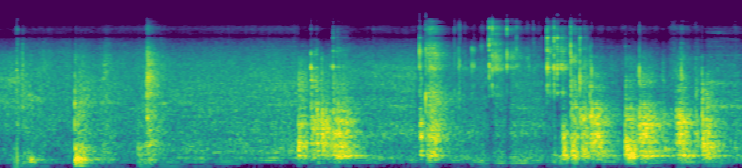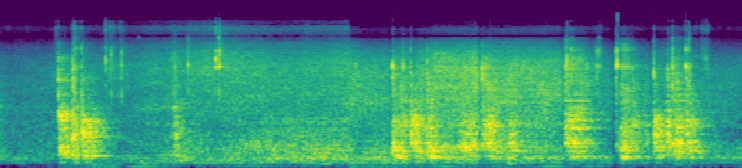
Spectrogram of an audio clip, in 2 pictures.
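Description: Steel panel radiator being tapped and knocked with hand tools while it is set level on its wall brackets and its fittings are worked with an adjustable wrench. The knocks and scrapes come in short, repeated clusters.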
